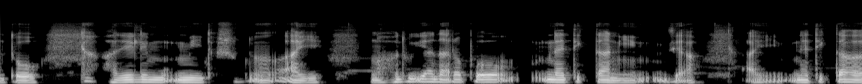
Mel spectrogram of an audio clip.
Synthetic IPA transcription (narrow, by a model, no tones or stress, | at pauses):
nt̪ɔ | hadelemṵmit̪ʰḁsuaj | ɦəd̪ujad̪aɾapɔnajt̪ik̚t̪anizɛa̰a̰jnat̪ik̚t̪aɦ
